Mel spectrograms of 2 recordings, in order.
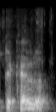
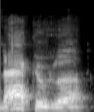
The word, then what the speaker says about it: Dacula: It's Decula. Right? It's not Dacula, it's Decula. Decula. It's C-U-L-A, Cula.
